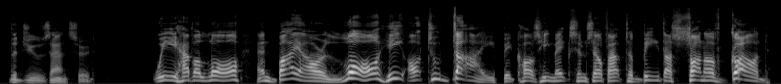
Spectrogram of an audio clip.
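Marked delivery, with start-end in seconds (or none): 1.5-7.7 high, loud indictment; vehement accusation. A narrator's reading. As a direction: shout the charge as an outraged crowd.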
